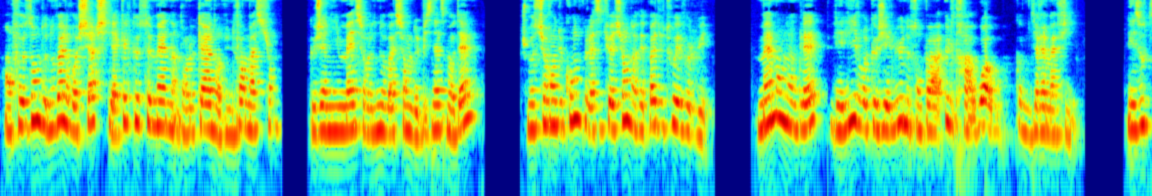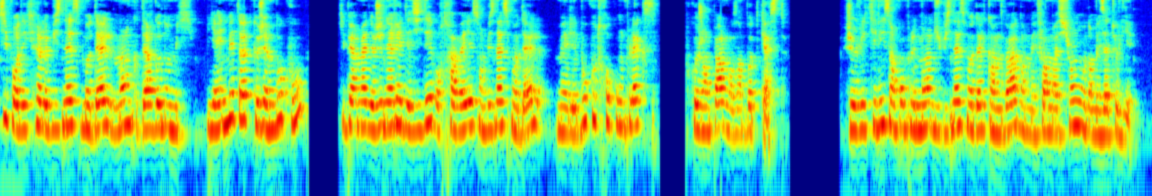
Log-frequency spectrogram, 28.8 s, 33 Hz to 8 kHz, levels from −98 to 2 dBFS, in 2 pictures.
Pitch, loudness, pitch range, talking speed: 220 Hz, -15 LUFS, 205-235 Hz, 225 wpm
